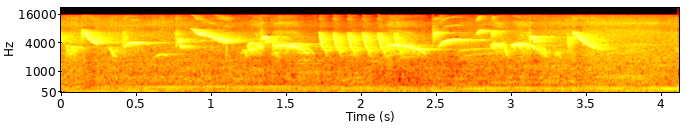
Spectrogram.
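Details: Rolling song of a black-throated canary, used as a learning model for canaries: clear whistled downslurs, a brief rattling trill, and rising sweeps in quick succession, with faint low background hum.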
